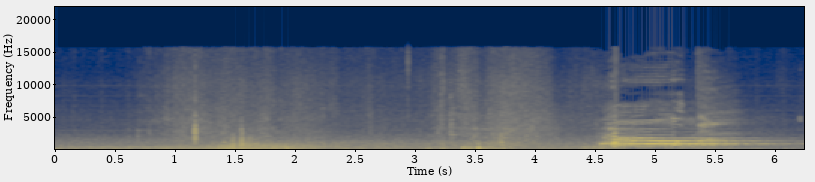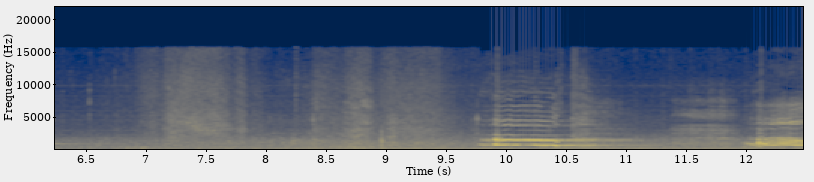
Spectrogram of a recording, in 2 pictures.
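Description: A woman's voice crying out twice in long, high cries, about four and a half seconds in and again about ten seconds in, the second one dropping in pitch at the end. Between the cries there is only a low hum and faint rustling.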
